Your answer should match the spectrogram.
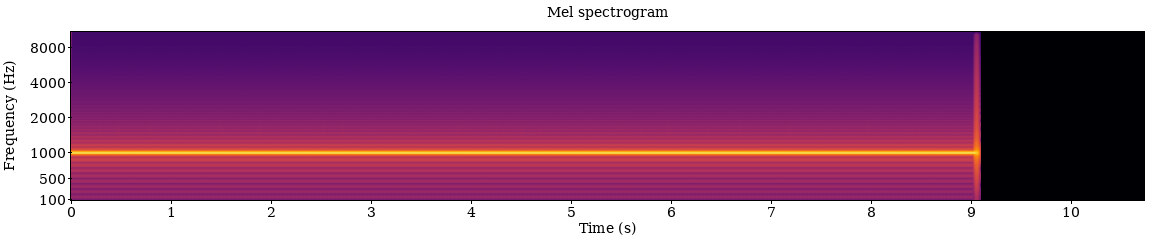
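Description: Steady 1 kHz reference test tone, the line-up tone that accompanies broadcast colour bars, holding one pitch and cutting off abruptly about nine seconds in.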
